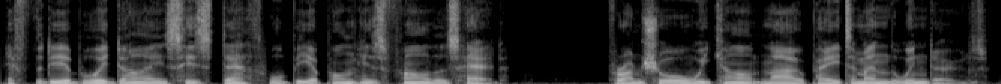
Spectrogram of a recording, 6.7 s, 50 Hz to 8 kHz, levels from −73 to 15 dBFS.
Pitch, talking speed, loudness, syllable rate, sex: 95 Hz, 205 wpm, -15 LUFS, 4.4 syllables/s, male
